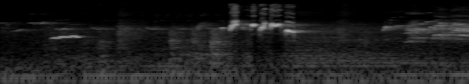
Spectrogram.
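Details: Red-whiskered bulbul in the southern master-song style, sung as a training model for young birds: a few thin whistles, then a loud rapid flourish of bright warbled notes, followed by a hoarse buzzy phrase over faint low background hum.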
